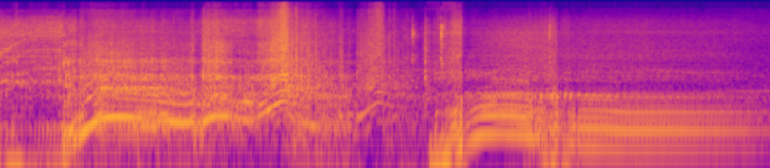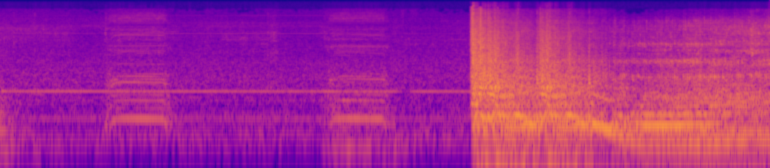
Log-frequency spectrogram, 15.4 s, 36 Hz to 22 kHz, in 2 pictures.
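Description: A 730-horsepower car revs hard and accelerates through several rising, shifting engine sweeps, loud and close, then fades to a quieter idle with brief bursts before roaring back at full volume.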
